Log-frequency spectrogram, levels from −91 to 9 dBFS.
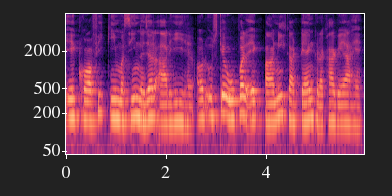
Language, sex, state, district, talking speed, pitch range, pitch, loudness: Hindi, male, Jharkhand, Ranchi, 180 wpm, 145-170 Hz, 155 Hz, -15 LUFS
